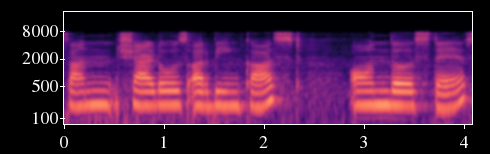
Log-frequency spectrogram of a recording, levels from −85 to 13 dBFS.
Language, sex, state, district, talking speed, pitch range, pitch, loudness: English, female, Karnataka, Bangalore, 120 wpm, 195-205 Hz, 195 Hz, -15 LUFS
